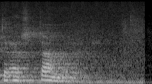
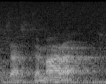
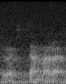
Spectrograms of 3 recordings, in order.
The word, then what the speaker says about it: Trastámara: En inglés decimos Trastamara, y puede ser por culpa del inglés que se diga así y no Trastámara. Yo pienso que será probablemente Trastámara. Y que Sí. la pronunciación en inglés será una deformación por ver cómo se escribe, y lo han dicho así, pero no saber la pronunciación real.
